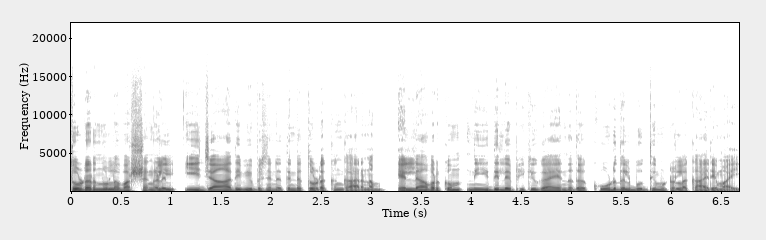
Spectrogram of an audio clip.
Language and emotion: Malayalam, neutral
